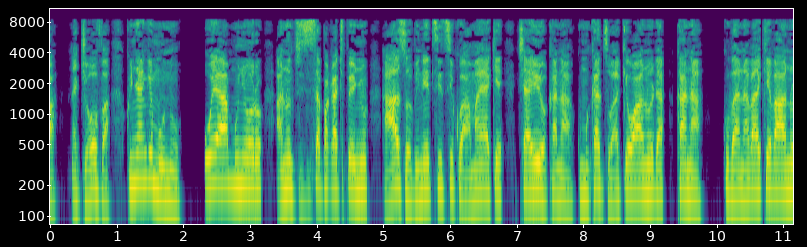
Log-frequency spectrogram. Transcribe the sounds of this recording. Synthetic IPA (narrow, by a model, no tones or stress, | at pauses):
nad͡ʒeɦovʱa | kuɲaŋɡe̞mun̤uː | jamuɲo̞ɾo̞ | ano̞zwis̬isap̬akati̥pe̞ːɲu | ɦaːzo̞ʋine̞t͡sit͡sikuɦamajake̞ | t͡ʃaijo̞kanakumukad͡ziwake̞waːno̞ɗa | kana | kuʋanaʋake̞ʋaːno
